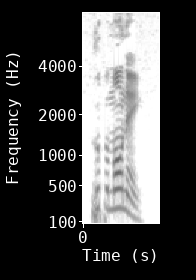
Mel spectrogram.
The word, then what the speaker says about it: hupomone: This is the Greek word, hupomone. That's the word. I'm pretty sure I'm saying it right. Hupomone. H-U-P-O-M-O-N-E with an accent on the E.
